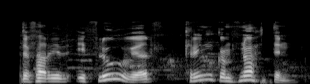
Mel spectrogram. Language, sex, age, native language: Icelandic, male, 40-49, Icelandic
